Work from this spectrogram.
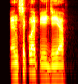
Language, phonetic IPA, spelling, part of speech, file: Russian, [ɪnt͡sɨkɫɐˈpʲedʲɪjə], энциклопедия, noun, Ru-энциклопедия.ogg
- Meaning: encyclopaedia/encyclopedia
